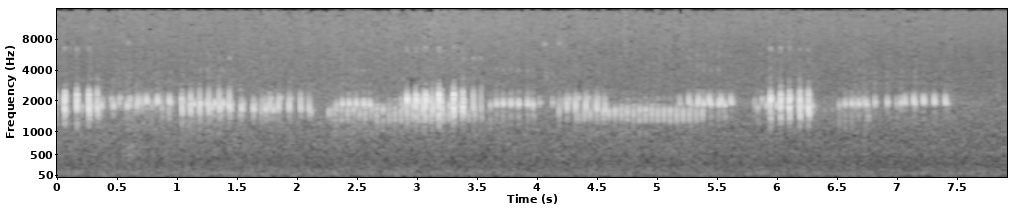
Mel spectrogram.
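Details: Rhacophorus schlegelii, Schlegel's green tree frog, calling in rattling bursts of fast pulses, each run about half a second, chorus overlapping steadily with short gaps, soft ambient hiss beneath.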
